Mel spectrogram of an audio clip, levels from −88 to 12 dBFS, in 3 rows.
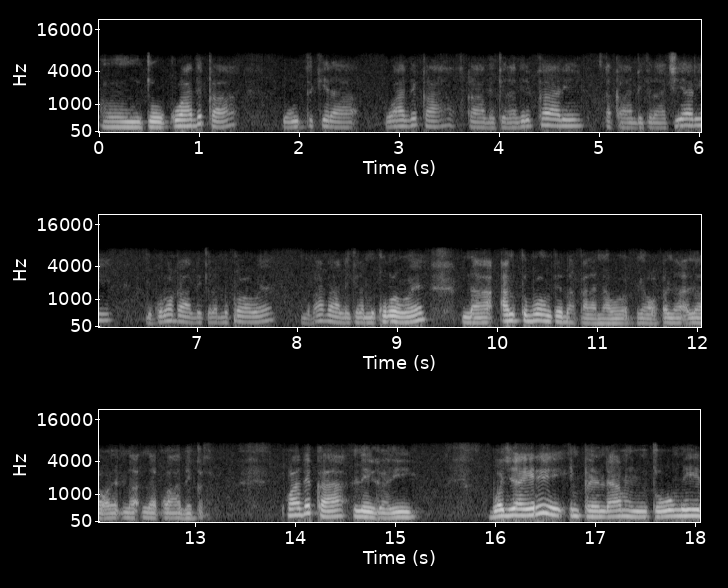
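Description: Throughout, AMR wideband (HD Voice) codec damage is plainly audible: speech sounds rough and raspy, consistent with one of its lowest rates, around 8.85 kbit/s, with room noise audible beneath it.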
